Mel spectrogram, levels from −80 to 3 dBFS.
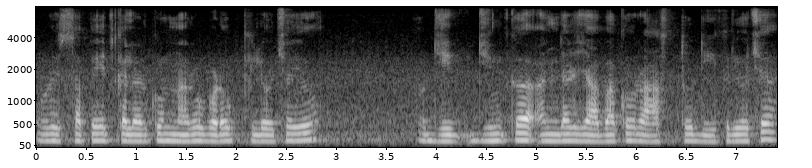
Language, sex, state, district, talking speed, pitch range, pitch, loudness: Rajasthani, male, Rajasthan, Nagaur, 140 wpm, 135-145 Hz, 140 Hz, -18 LUFS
